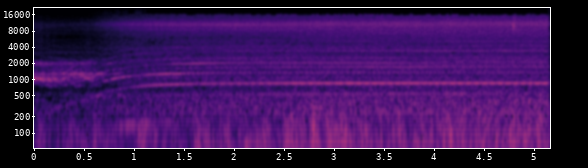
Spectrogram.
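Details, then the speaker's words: Pro-grade CNC control enclosure, 48 V industrial brushless Sanyo 60×38 mm fans at power-on, rated 0–10,000 rpm in under 2 s: tones sweep up within a second to a steady high whir, no rattle or scrape; clean spin-up. "They accelerate from 0 to 10,000 RPM in under 2 seconds. You will hear that when I cycle the power on."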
